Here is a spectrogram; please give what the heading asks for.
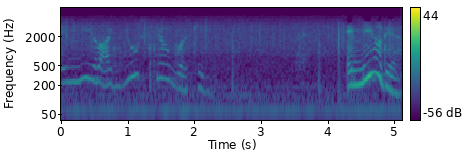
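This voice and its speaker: A tender, devoted woman of period drama, speaks gently and earnestly. The 1930s recording is muffled and narrow, with faint noise around her. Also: on the high side, sing-song, takes it slowly. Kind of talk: 1930s radio acting.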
